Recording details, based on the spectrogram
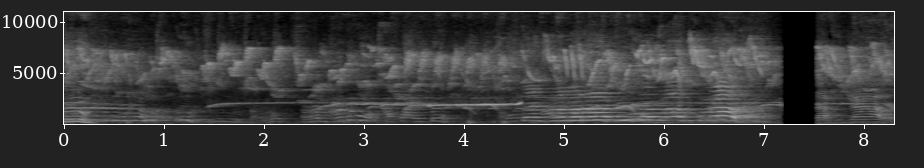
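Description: White-eyes sing in a dense, fast chorus of high twittering phrases, with a long, steady whistle early on and faint voices beneath.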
